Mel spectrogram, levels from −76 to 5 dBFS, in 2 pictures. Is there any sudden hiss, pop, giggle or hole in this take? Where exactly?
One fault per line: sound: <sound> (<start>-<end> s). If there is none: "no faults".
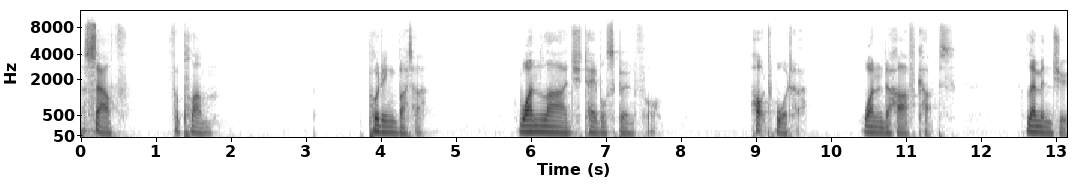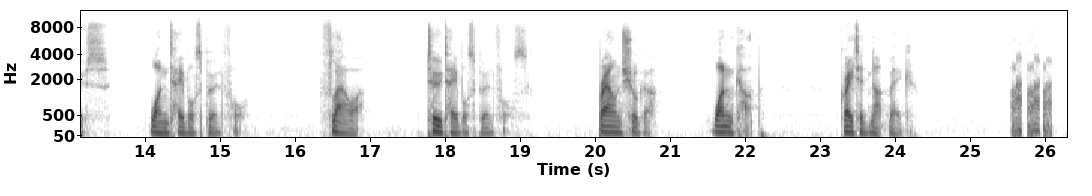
sound: laugh (25.5-26.1 s)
